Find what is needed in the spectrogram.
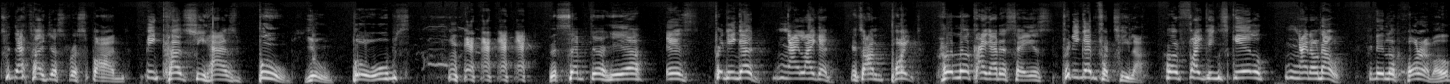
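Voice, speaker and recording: At a moderate pace, the speaker uses a high, put-on character voice. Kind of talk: character reaction video commentary. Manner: sarcastic, mocking.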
